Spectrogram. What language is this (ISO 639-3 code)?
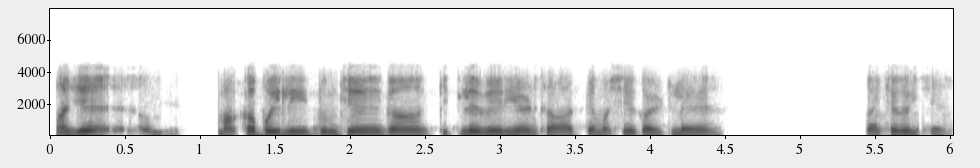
kok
